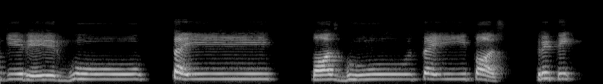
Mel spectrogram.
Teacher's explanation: Riti is again short sound. So Giri, Riti, short sound. But Bhu, Tai, they are long sound. So when a long sound comes, you pause on that alphabet.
